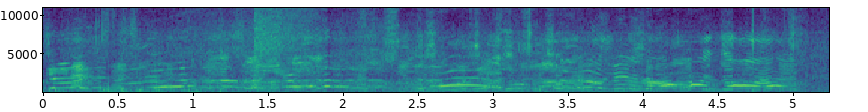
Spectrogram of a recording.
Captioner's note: crying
